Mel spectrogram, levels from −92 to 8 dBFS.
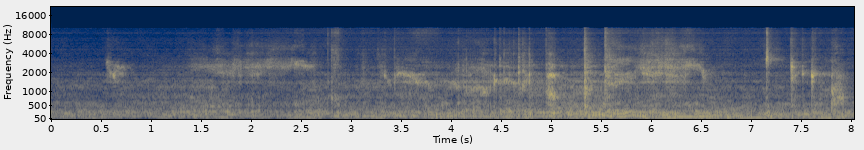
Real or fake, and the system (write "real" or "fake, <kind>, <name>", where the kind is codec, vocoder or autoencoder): fake, codec, SNAC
